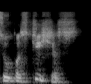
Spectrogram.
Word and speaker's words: superstitious: it uh you know there will be a tendency to pronounce it as a five syllable word superstitious so it will be supers t c s but that's not how it works uh it's superstitious superstitious now this happens because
